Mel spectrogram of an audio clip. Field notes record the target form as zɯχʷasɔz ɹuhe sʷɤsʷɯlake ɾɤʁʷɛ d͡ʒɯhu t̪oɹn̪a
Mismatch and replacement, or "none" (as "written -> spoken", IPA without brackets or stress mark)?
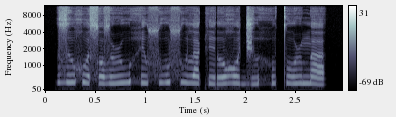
none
